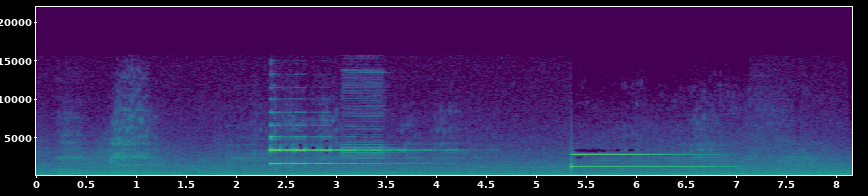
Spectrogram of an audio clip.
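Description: Mobile phone alert tones: a short warbling electronic trill about two seconds in, then a single clear bell-like ding a few seconds later that rings out and fades over about two seconds.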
